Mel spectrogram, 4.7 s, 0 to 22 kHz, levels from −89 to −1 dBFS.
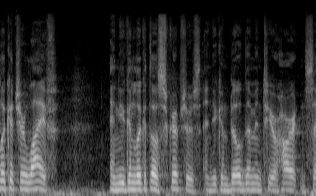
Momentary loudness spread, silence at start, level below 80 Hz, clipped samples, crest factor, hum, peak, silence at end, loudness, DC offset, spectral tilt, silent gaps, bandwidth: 12 LU; 0 s; -48 dBFS; under 0.1%; 16 dB; none; -12 dBFS; 0 s; -28 LUFS; under 0.1%; -6 dB/octave; none; 16.5 kHz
